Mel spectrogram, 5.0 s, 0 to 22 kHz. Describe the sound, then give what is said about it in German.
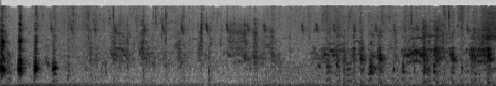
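Five hens cluck and chatter, with a few sharper calls at the start and a steady busy murmur of clucking continuing throughout, no voices. “hat inzwischen 5 Hühner und die essen ganz besonders gerne Nudeln mit Rucola.”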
